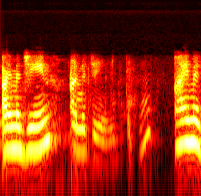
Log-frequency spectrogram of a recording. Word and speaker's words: Imogene: past whose name was Imogene and so when you shorten that to Jeannie I thought that would be great to just make her the yarn Genie oh so you've pronounced it I'm a gene I'm a gene I'm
